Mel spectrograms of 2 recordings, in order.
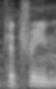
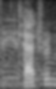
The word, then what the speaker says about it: Katrin: Well, I do believe she told me it was Katrin. Katrin? Okay. Yeah. It's Katrin Lorber, Yep.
